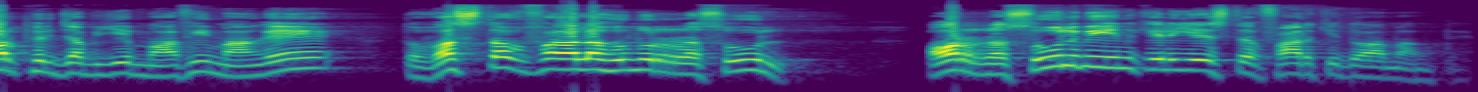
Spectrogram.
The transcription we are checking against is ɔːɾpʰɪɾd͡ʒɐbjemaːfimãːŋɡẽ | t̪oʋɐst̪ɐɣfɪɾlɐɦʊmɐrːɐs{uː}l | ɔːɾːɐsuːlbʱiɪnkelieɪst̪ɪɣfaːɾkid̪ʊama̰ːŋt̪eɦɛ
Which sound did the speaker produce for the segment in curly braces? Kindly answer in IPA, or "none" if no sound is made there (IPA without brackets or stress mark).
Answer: uː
